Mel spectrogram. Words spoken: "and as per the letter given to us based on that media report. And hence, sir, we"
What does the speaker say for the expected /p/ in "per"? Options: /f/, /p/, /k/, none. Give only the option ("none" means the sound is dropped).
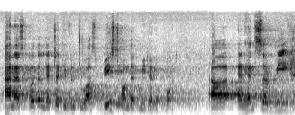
/f/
